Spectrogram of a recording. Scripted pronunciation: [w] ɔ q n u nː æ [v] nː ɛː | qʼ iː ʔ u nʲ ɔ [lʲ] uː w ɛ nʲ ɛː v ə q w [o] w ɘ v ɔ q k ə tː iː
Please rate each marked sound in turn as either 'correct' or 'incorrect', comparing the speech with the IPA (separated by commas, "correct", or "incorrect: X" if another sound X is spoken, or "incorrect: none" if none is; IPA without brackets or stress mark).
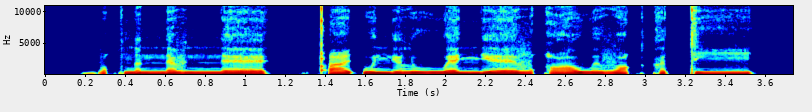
incorrect: b, correct, incorrect: l, incorrect: ɔ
